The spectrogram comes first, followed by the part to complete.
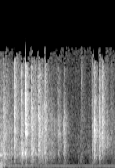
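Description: Faint crackling and rustling of a small paper sachet of effervescent raising powder (gaseosilla) being opened by hand, in short irregular clicks, over a steady low hum.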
